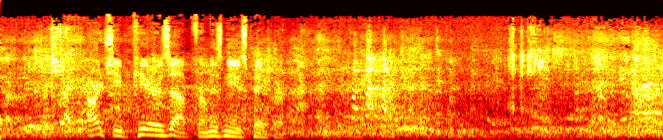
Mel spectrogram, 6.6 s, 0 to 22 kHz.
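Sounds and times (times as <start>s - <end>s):
faint murmur: 0.0s - 6.6s
laughter: 0.0s - 6.6s
speech: 0.9s - 3.7s
potato chips crunching while being chewed: 5.0s - 5.6s.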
